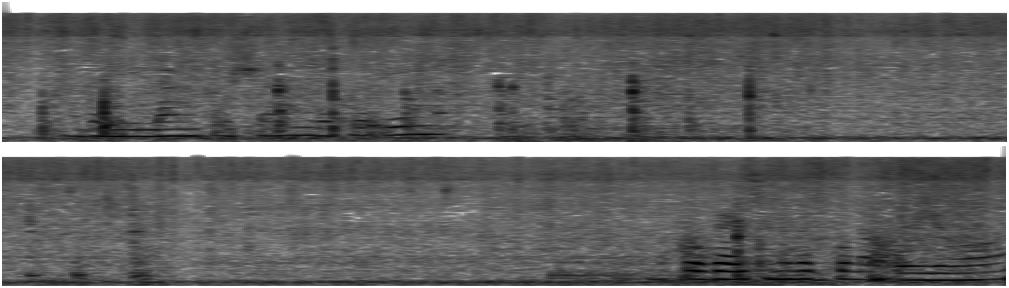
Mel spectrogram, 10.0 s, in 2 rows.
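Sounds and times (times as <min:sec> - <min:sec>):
onion and garlic sizzling in oil: 0:00.0 - 0:10.0.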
